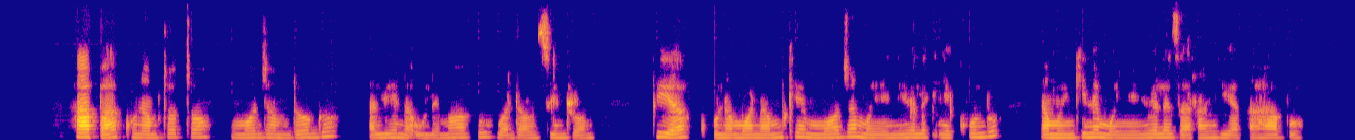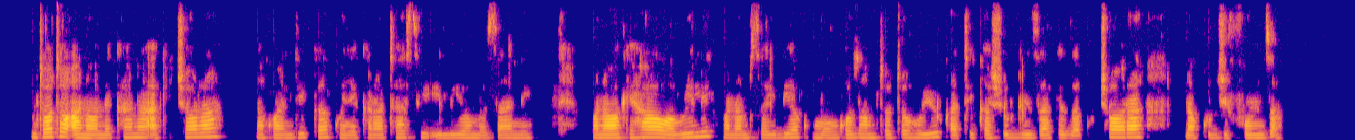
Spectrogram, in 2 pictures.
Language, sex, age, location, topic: Swahili, female, 25-35, Nairobi, education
